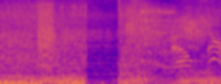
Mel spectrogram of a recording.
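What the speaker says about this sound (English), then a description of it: "Now that's an explosion, ladies and gentlemen." In the video game Full Throttle Remastered, a loud explosion booms with a deep rumbling burst that cuts off abruptly, then lighter debris and crackling follow, with voices around it.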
